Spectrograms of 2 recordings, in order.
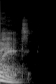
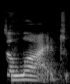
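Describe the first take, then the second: First: The second syllable sounds like 'lit'. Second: The second syllable sounds like 'light'. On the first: The speaker calls it right. "the pronunciation of our last name, which is" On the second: The speaker calls it wrong. "people would um, mistake the pronunciation"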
